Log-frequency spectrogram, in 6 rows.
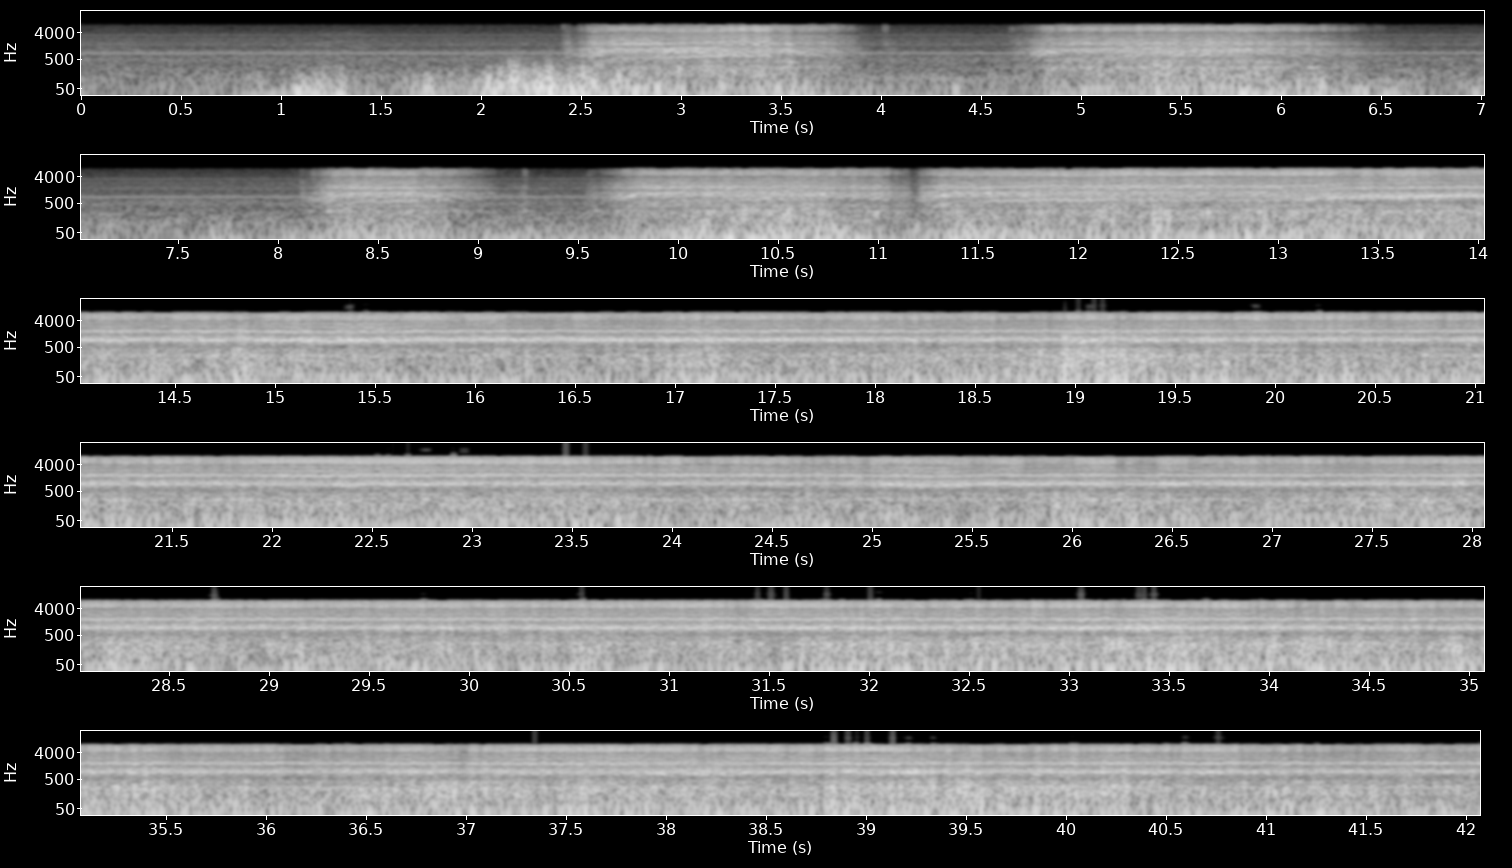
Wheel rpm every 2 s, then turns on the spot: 0, 50, 110, 10, 50, 100, 180, 220, 230, 230, 230, 230, 230, 230, 230, 230, 230, 230, 230, 230, 230.
none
